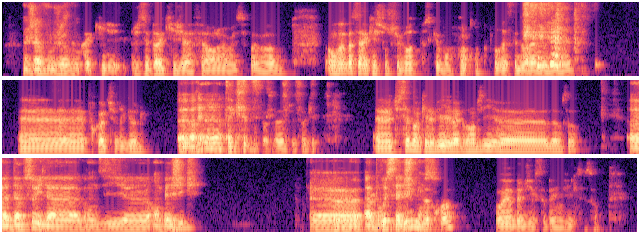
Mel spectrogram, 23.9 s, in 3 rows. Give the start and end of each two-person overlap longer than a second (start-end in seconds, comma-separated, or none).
20.0-21.3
